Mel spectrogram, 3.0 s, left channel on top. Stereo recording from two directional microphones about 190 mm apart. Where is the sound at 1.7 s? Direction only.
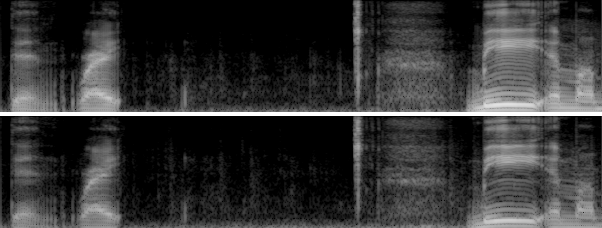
50° left (ahead or behind).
